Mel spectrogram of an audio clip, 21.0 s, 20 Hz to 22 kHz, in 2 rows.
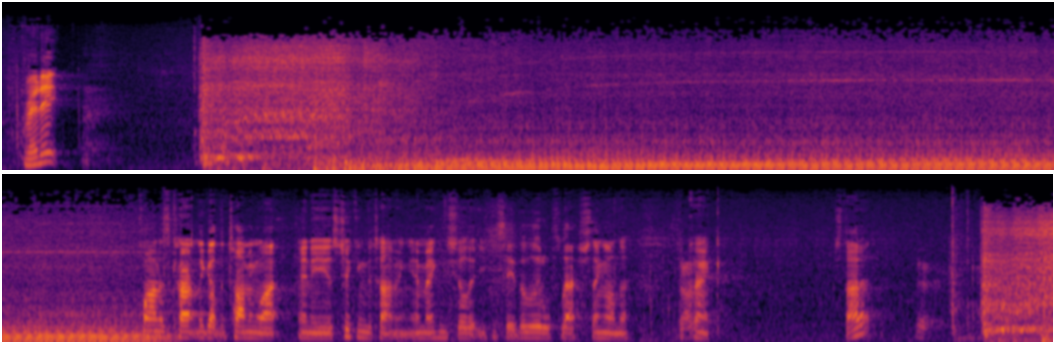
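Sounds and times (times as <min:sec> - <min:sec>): car engine cranking and running: 0:02.0 - 0:12.2, 0:20.2 - 0:21.0.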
